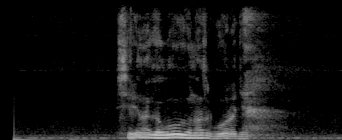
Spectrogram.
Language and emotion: Russian, sad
